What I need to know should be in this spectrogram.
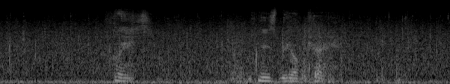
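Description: A young man speaks softly and pleadingly.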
